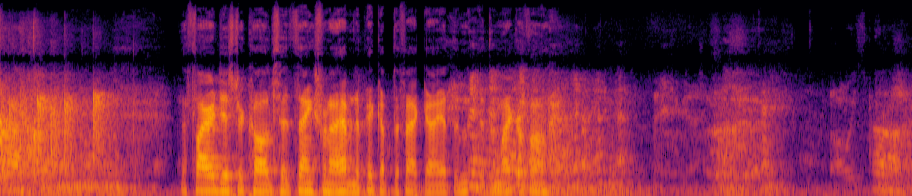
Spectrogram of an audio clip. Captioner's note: applause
